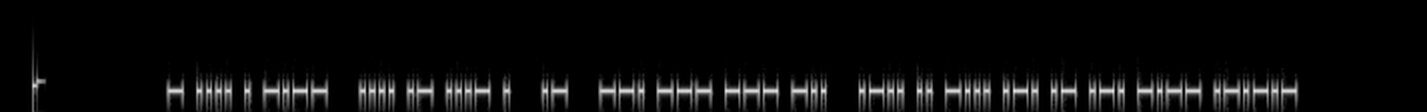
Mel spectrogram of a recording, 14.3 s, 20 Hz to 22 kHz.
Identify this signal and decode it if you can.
Morse code, heard as a keyed tone, about 25 wpm, 700 Hz. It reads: THEY HAVE A GOOD LIBRARY.
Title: Sentences from Top 1000 Words - Review Part 4 - 25wpm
